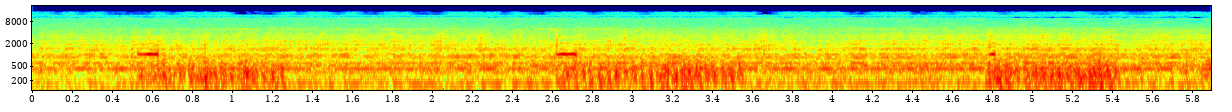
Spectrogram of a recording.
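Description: Steady drone of a police helicopter overhead, with a rhythmic rotor pulse swelling every couple of seconds, no voices.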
